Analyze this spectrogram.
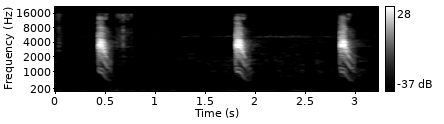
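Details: Long-tailed shrike (cendet) sound played to make other shrikes reply: three single harsh, descending rasping notes, spaced roughly one to one and a half seconds apart, with faint low rumble between.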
